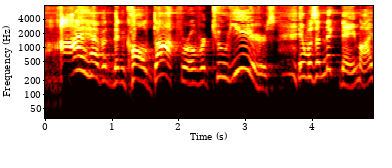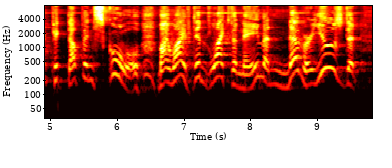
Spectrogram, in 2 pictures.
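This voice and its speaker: A man's voice: sits high, big pitch swings, measured pace, a bit bright, full character voice. An older man in a senior center radio drama reading, playing a nervous husband who stammers when questioned. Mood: flustered. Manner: flustered, stammering. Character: nervous husband suspect, man, middle-aged. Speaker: amateur radio actor.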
